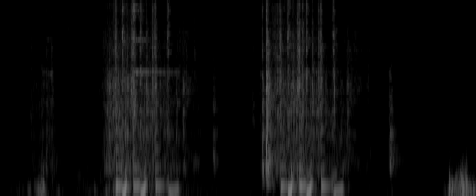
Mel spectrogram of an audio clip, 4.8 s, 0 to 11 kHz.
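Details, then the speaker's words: Predator 212 single-cylinder mini bike engine with JB Weld epoxy-ported, carburetor just cleaned of water, test run: catches and revs in two short crisp bursts falling away cleanly; jetting seems fine, normal running. "Okay, I got it running good. Did a little test to make sure it's running right."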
